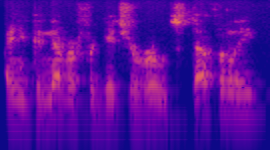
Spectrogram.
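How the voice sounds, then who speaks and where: A man's voice: medium pitch, very fast, a little mellow. Man chatting casually, slightly dull sound. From southern United States. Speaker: podcast co-host. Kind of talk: casual chat.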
